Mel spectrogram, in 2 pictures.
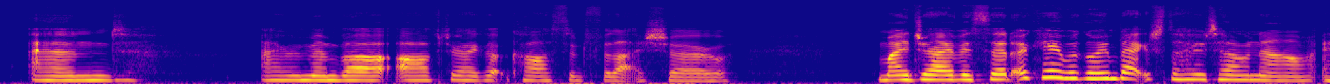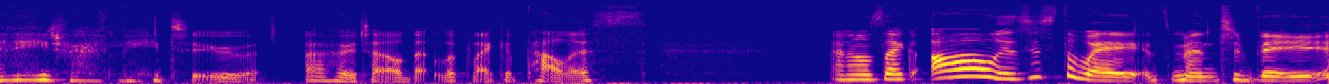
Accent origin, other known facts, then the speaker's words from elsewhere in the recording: Merredin, Western Australia, Australia; also born or lived in Dubbo, New South Wales; I grew up in Australia, in the middle of Western Australia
